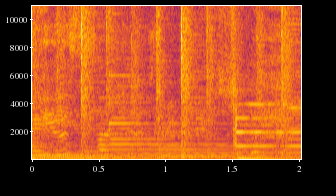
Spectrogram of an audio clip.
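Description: Background song with guitar, bass and a steady beat, in a short instrumental gap between a woman's sung lines.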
